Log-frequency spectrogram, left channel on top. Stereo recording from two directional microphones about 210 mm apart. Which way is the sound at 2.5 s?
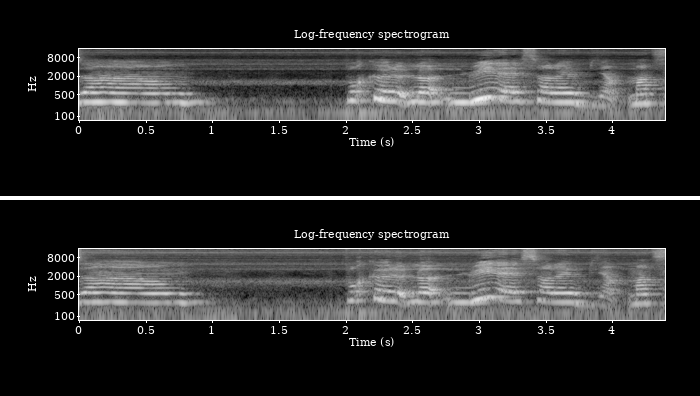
20° right (ahead or behind).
